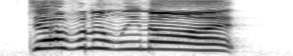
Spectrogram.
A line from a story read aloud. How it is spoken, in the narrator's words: Wei Wuxian blurted out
